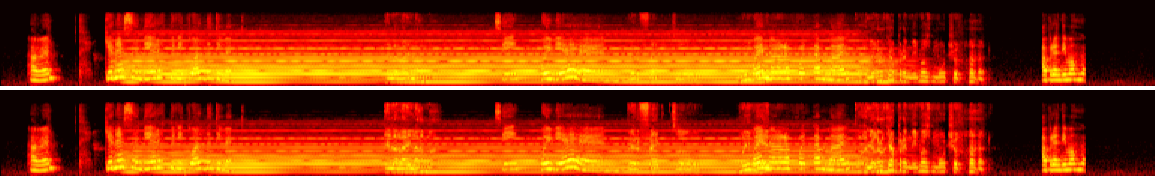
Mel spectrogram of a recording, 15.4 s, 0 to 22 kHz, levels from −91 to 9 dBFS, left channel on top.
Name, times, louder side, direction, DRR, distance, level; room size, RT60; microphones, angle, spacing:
voice 1, 0.4-0.8 1.4-3.1 6.7-8.3 10.0-11.4 13.9-14.5, left 1 dB, 5° left, 1.2 m, -20 dB
Organ, 1.4-12.2, left 6 dB, 35° left, 0.5 m, -21 dB
voice 2, 5.1-5.9 8.4-9.4 9.8-10.3 11.4-13.1, right 3 dB, 60° right, 3.4 m, -26 dB
head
